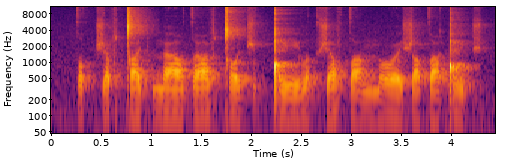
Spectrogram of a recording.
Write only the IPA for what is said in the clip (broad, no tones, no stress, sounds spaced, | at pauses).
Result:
tˤ ɘ tˤ t͡ʃ ɑ f ǀ ɑ t͡ʃ n aː tˤ j a v ǀ ɔ t͡ʃ a tˤ ǃ eː l ɛ tˤ ʃ ɔ v tˤ aː ŋ n ɔː ɐ̯ ʃ a tˤ e ǃ ɘ t͡ʃ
